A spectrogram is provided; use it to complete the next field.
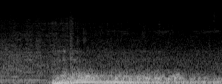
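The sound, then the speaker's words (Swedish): After a brief quiet moment, a voice abruptly launches into a loud, throaty imitation of a revving car engine, a sustained low rumble that holds steady for nearly two seconds. “Åh, jävlar, Helvete vad det spritter i den.”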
